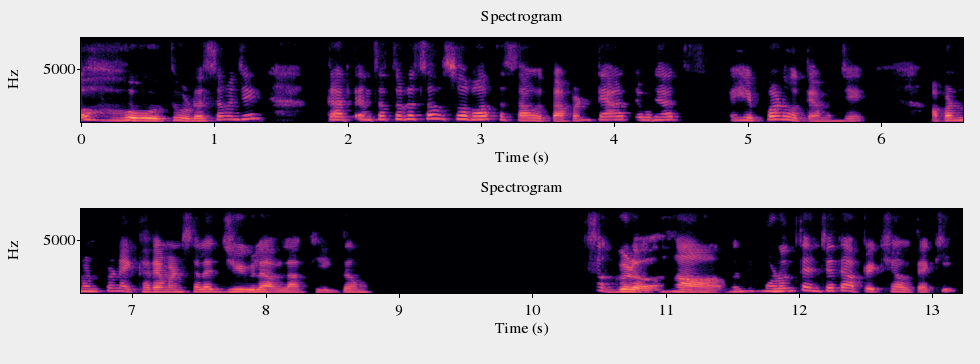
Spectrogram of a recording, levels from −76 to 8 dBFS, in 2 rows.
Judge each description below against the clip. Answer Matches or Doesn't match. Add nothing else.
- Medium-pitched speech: Doesn't match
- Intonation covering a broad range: Matches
